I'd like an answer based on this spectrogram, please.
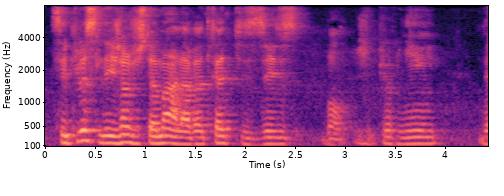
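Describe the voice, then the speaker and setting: Audible room echo surrounds a man at medium pitch. He keeps a moderate pace and fairly even intonation. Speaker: YouTuber. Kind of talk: casual interview.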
